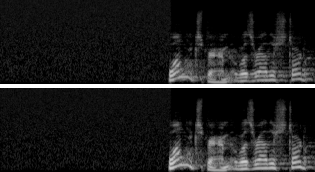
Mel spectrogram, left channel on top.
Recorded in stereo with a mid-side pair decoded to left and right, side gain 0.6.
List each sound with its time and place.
1.7 s a man speaking: 35° right, 0.5 m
